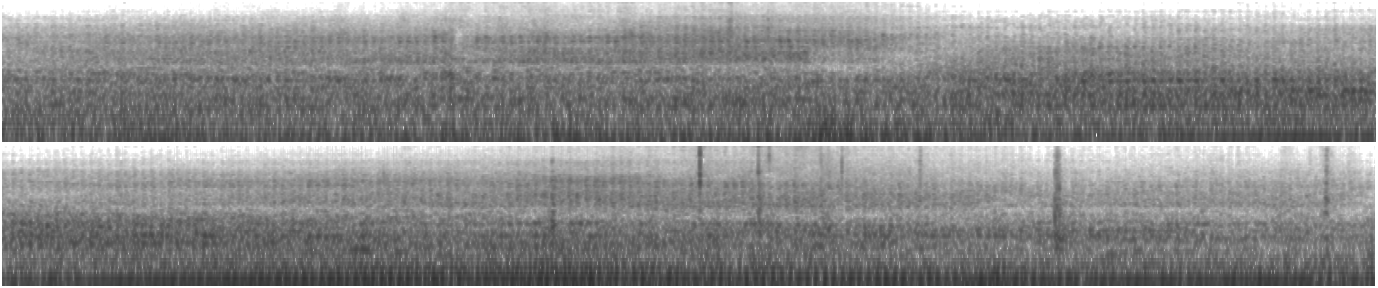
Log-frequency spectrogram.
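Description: A motor vehicle's engine running close by, a low steady rumble that swells through the middle and eases near the end, with a few light clicks.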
